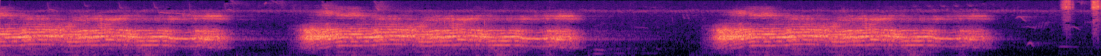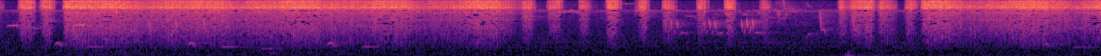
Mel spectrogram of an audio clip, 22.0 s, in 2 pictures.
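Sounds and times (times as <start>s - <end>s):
wavering animal call: 3.0s - 5.9s, 7.1s - 10.0s
snake hissing: 10.6s - 18.8s, 19.4s - 22.0s.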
